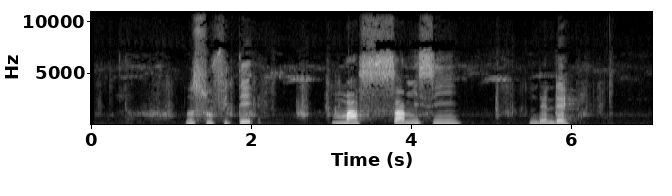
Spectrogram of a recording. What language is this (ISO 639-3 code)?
bci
